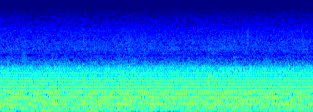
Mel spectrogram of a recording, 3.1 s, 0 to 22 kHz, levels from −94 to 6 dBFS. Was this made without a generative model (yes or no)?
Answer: yes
